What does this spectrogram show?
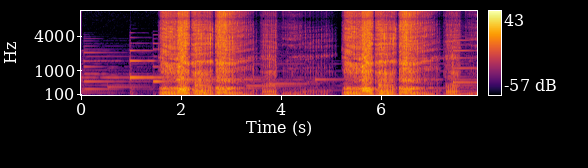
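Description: Leopard growling in two runs of loud, rough bursts, one starting about a second and a half in and one about five seconds in, over soft piano music.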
